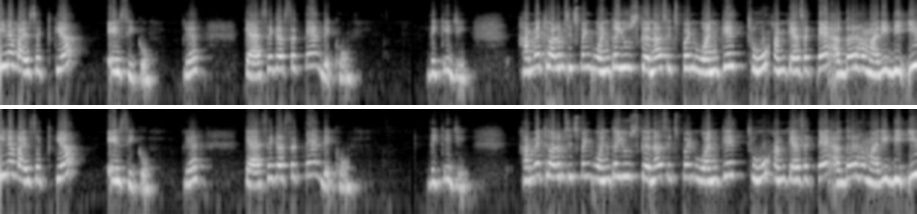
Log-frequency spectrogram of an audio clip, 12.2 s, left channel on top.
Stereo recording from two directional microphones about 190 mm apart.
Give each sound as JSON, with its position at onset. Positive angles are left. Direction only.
{"t": 0.0, "sound": "a woman's voice", "side_deg": 20}
{"t": 3.2, "sound": "a woman's voice", "side_deg": 25}
{"t": 5.7, "sound": "a woman's voice", "side_deg": 25}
